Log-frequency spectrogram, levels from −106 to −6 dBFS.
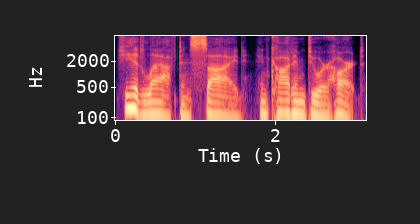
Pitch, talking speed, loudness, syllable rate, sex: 110 Hz, 210 wpm, -18 LUFS, 4.4 syllables/s, male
